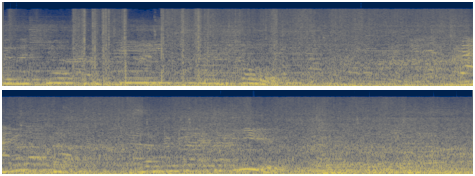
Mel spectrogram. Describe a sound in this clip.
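A crowd of people on a boat chatter and call out.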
